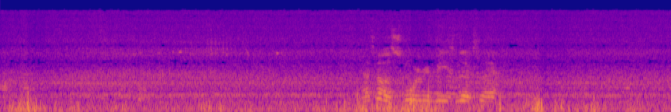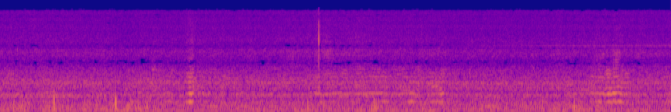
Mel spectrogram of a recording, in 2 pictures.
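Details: Feral honey bees taken out of a tractor tire hive in a tire stack at a citrus orchard, Mission, Texas; a steady low buzzing drone, with a brief burst of voice about four seconds in and light clicks after.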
